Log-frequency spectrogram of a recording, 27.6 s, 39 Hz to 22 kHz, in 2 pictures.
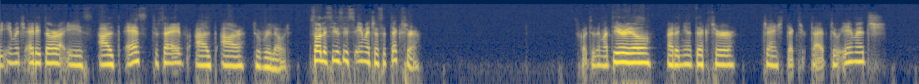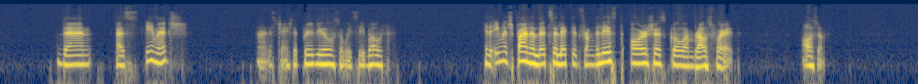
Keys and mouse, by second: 0.1 a, 1.3 KP_1, 3.2 KP_0, 4.8-5.9 drag, 5.7 ctrl+w, 7.4 ctrl+w, 7.4 shift+space, 8.7-15.3 drag, 19.1-21.1 drag, 21.1-23.0 middle drag, 21.6 a, 22.5 a, 23.0 a, 24.9-26.7 drag, 27.5 right click.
